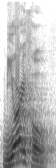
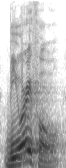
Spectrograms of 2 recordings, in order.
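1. الـ t في الوسط هو طرقة سريعة باللسان. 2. الـ t في الوسط هو طرقة سريعة باللسان.

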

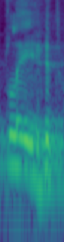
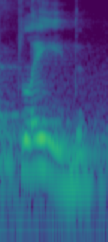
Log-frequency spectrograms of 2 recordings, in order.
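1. É pronunciada como está escrito. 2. É pronunciada do jeito nativo do inglês. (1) "Eu sei que tá escrito played" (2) "mas a pronúncia é played"

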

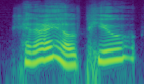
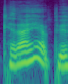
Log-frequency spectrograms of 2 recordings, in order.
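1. 'you'에서 끝에 목소리가 올라가요. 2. 'you'에서는 목소리가 꽤 평평하게 유지돼요. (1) "이렇게 올라가죠" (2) "유가 잘 안 올라가네"

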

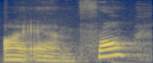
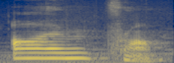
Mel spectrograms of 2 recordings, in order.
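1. 'I am' произносится как два полных слова. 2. 'I am' сокращается до одного слога. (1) "либо I am from" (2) "Можно сокращенно"

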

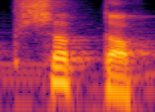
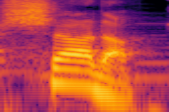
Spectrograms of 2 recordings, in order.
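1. Chữ t nối sang up như t rõ. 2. Chữ t nối sang up như d mềm. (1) "nhưng mà họ không đọc là shut up nha" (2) "người Mỹ đọc thành đà. Thành ra họ đọc là shut up, đập"

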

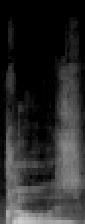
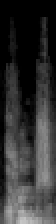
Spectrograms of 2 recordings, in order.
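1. ಈ ಪದ z ಧ್ವನಿಯಲ್ಲಿ ಕೊನೆಗೊಳ್ಳುತ್ತದೆ. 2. ಈ ಪದ s ಧ್ವನಿಯಲ್ಲಿ ಕೊನೆಗೊಳ್ಳುತ್ತದೆ. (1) "ಇಲ್ಲಿ ನೋಡಿ ಝೆಡ್ ಇದೆ" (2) "ಇಲ್ಲಿ ಎಸ್ ಇದೆ"

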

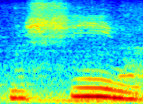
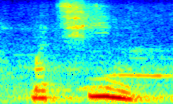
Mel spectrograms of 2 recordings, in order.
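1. Phụ âm ở giữa là âm 'sh'. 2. Phụ âm ở giữa là âm 'ch'. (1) "đọc đúng từ machine" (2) "nhiều bạn mắc sai lầm là khi nhìn thấy cái từ này các bạn sẽ đọc là"

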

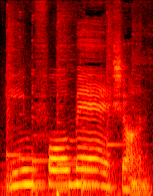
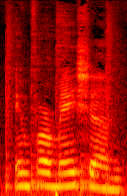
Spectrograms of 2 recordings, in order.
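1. Diucapkan dengan bunyi katakana Jepang. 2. Diucapkan dengan bunyi bahasa Inggris. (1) "Kalau dijadikan katakana, cara bacanya menjadi information" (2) "bahasa Inggrisnya information"

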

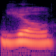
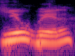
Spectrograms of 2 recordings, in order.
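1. শব্দ দুটো মিলে একটা ছোট সিলেবল হয়ে যায়। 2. দুটো শব্দই পুরোপুরি আলাদাভাবে বলা হয়।

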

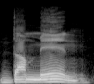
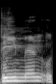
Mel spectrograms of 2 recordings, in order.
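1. 'the' শব্দটি 'thuh' হিসেবে উচ্চারিত হয়। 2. 'the' শব্দটি 'thee' হিসেবে উচ্চারিত হয়। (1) "আমরা উচ্চারণ করব হচ্ছে দ্য ম্যান" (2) "দি ম্যান উচ্চারণ করব না"

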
